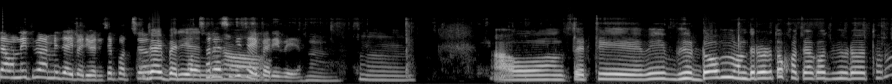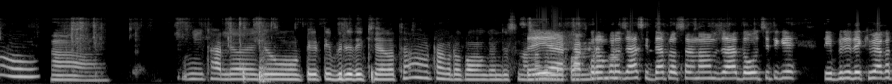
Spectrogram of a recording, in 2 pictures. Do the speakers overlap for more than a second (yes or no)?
no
